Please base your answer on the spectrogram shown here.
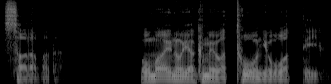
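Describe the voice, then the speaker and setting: A man playing a cold, ruthless middle-aged priest in a visual novel, speaking in a measured, formal and commanding way. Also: deep voice, very animated, dry recording, clean studio sound, full character voice. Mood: dismissive. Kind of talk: Japanese visual novel voice acting. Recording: game audio with loud music.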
